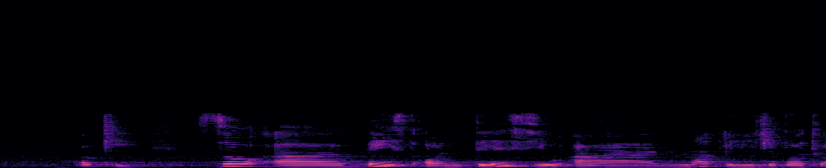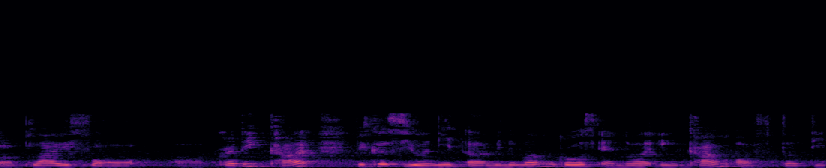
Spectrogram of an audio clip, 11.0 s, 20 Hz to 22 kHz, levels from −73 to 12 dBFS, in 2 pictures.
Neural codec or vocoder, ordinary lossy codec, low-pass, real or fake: none; MP3, 32 kbps; 7.2 kHz; real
